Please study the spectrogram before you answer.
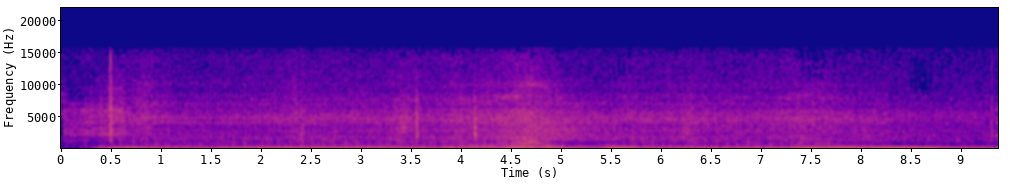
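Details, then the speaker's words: BMW 335i after replacing MSD80 DME MOSFETs for 30BB fault: uneven lumpy idle sagging and surging, still misfiring on cylinders 4, 5 and 6. "let's start it up all right it's definitely definitely still misfiring"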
